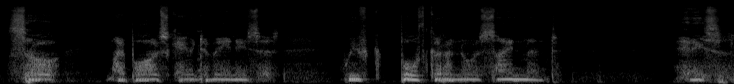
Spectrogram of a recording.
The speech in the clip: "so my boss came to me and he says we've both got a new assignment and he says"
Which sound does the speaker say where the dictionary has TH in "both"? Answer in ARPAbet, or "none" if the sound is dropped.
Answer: TH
